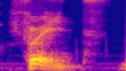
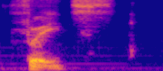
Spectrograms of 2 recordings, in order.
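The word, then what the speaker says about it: Thwaites: Tuaites, lo busqué. Vi así un video chiquitito para que cheques cómo lo pronunciaban. Y le dije Tuaites.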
